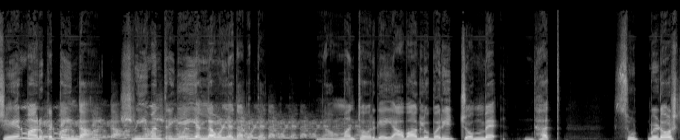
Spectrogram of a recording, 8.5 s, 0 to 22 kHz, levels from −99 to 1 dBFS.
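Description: From 0.52 s to 4.68 s there is feedback echo between two devices. A second device replays this microphone's signal, which is picked up again. The speech returns roughly every 400 ms, thinner and ringing, at most about 8 dB below the direct speech.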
